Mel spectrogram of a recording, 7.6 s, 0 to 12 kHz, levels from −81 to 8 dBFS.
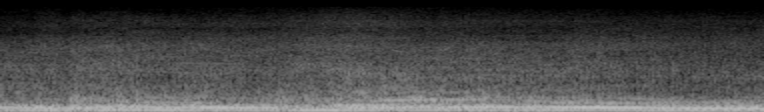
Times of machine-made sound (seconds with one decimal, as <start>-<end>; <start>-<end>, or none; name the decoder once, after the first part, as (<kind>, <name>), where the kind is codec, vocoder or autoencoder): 0.0-0.7 (codec, SNAC); 2.8-4.6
